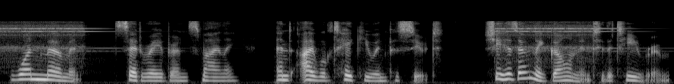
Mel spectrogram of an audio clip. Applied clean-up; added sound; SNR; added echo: none; Telephone; 12 dB; none.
